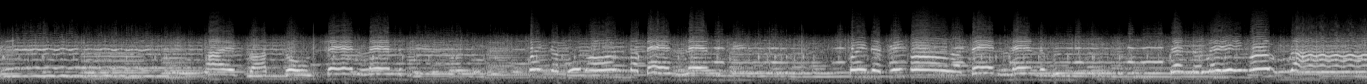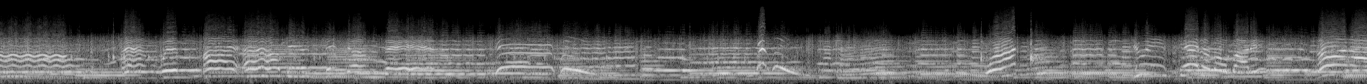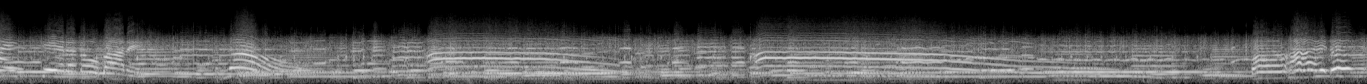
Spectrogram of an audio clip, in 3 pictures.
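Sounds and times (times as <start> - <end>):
jazz band playing blues: 0.0 - 41.0.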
